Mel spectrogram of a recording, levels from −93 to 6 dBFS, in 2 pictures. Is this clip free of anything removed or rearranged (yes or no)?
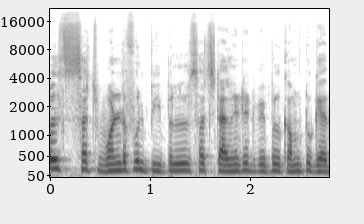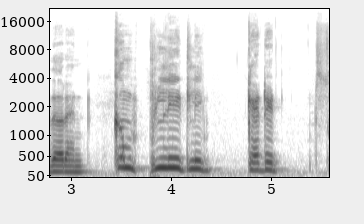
yes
